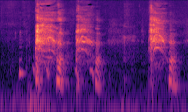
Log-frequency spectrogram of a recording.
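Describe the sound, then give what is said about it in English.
A hacking coughing fit caused by eating an almond: three harsh, throaty bursts in quick succession, each breaking into a couple of rough spasms, loud and alone with no talking. “That almond's making me cough.”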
